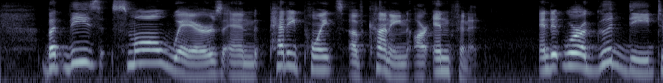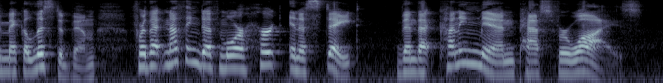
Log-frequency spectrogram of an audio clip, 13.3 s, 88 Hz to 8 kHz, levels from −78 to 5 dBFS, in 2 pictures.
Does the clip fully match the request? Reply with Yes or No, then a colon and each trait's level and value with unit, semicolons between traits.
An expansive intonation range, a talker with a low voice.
No: wide, 6.6 semitones; high, 190 Hz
